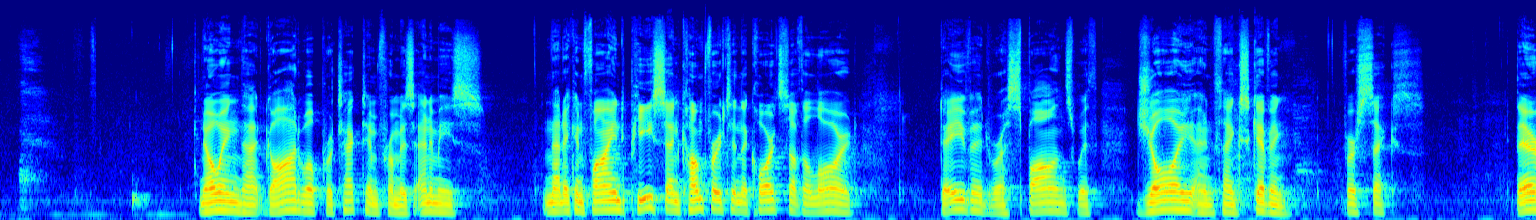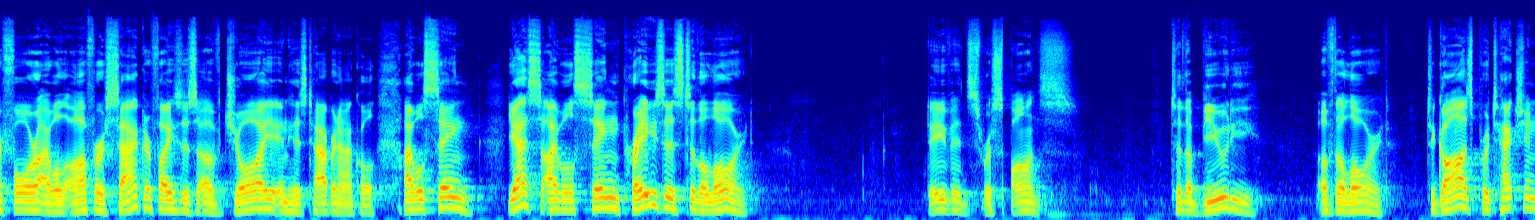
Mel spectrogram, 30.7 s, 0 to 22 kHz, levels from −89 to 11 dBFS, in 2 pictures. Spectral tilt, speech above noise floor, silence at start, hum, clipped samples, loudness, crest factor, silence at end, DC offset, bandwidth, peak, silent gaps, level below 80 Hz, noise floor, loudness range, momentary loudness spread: -5 dB/octave; 44 dB; 1.3 s; none; under 0.1%; -20 LUFS; 22 dB; 0 s; under 0.1%; 17 kHz; 0 dBFS; none; -64 dBFS; -64 dBFS; 7 LU; 13 LU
